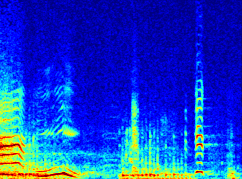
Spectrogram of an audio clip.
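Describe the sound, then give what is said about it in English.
A lion roars, a rough, tonal call that swells and bends in pitch, followed by people talking excitedly. “Lion! It's a lion! Oh, you silly man, you. Ellington, do you think it's a lion? Yes!”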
